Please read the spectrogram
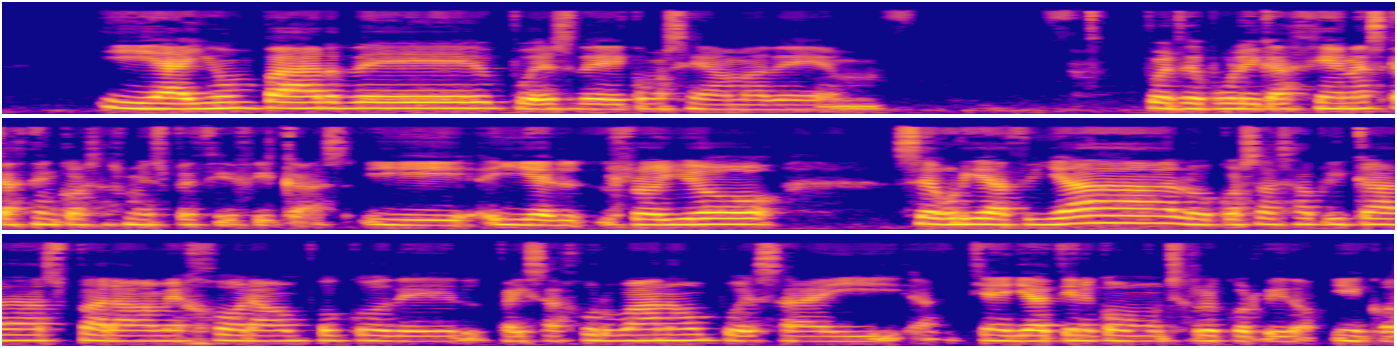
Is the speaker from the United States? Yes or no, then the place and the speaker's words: no; Madrid, Community of Madrid, Spain; Pues yo soy de Madrid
